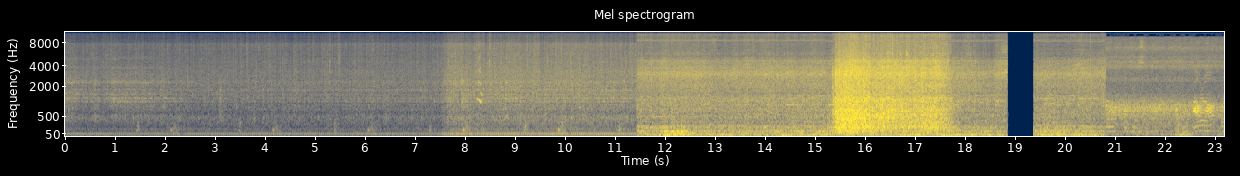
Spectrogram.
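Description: Rain and road noise heard from inside cars driving in heavy rain. The noise steps up in loudness twice. The loudest moment is a rushing burst of noise lasting about two and a half seconds, a little past the middle.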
